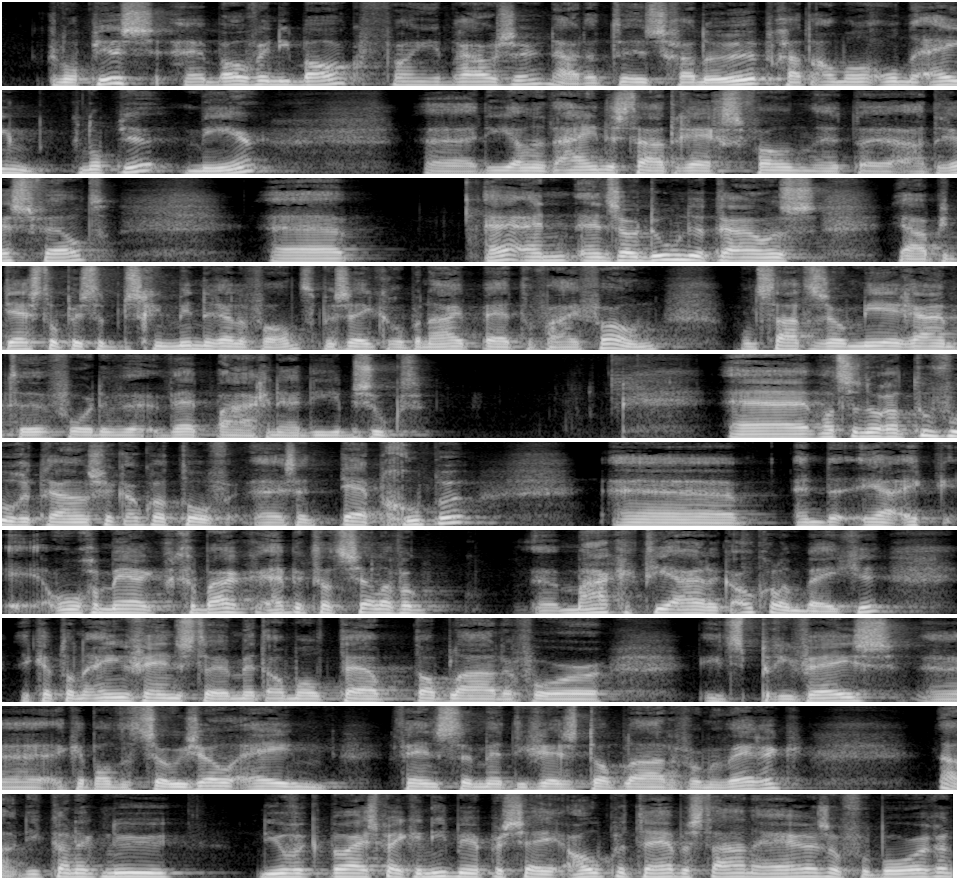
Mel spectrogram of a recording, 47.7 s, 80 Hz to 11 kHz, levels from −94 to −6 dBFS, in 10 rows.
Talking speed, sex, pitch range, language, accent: 185 wpm, male, 115-140 Hz, Dutch, Dutch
